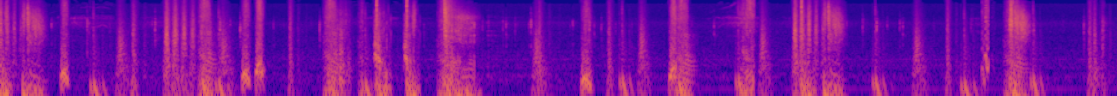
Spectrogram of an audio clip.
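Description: Cartoonish fighters trade quick hits with sharp thuds and smacks.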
